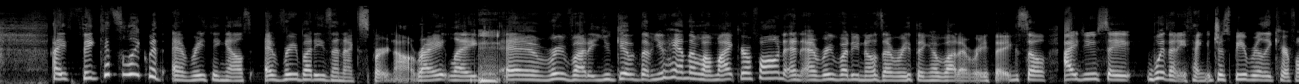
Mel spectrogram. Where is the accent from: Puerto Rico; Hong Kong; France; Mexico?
Mexico; also born or lived in Wisconsin; now in Austin, United States; I was born and raised in Mexico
